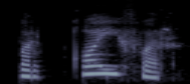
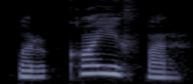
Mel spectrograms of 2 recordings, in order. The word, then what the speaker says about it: Verkäufer: Kemudian ada A umlaut bertemu dengan U. Dibacanya OI. Sama ya kayak yang tadi. Contohnya Verkäufer. Coba teman-teman ikuti kata Verkäufer. Verkäufer.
